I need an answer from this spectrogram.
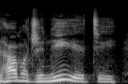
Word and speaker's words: homogeneity: A sílaba tônica fica no E de NE, homogeneity e não eite, apesar de que também é possível você pronunciar homogeneity, mas a maioria dos americanos pronunciam homogeneity.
